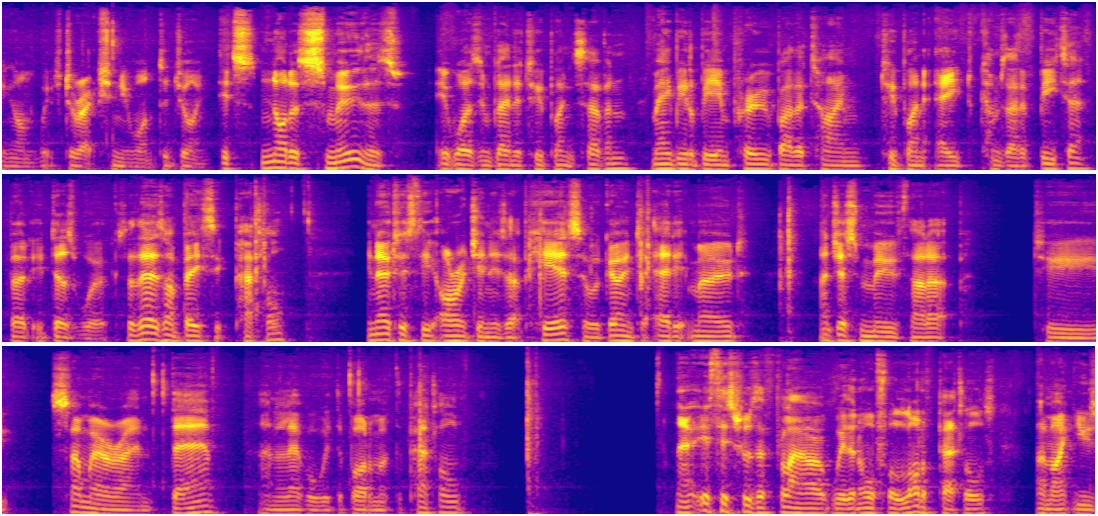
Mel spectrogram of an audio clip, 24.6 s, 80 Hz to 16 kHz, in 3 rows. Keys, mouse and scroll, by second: 0.8 click, 8.7-9.0 scroll down 1, 9.0 middle click, 10.1 KP_7, 12.2 Tab, 12.5 a, 13.0 a, 14.0 g, 17.5 click, 18.2 g, 19.0 click, 19.5 Tab, 20.4 KP_7.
